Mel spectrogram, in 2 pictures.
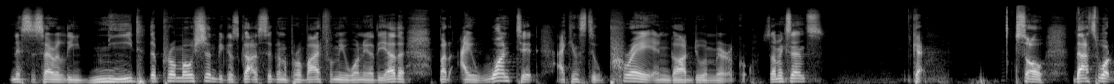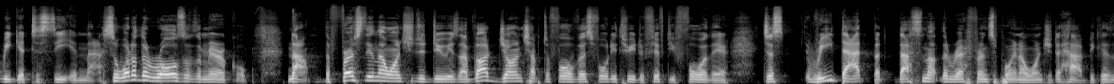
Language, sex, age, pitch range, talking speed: English, male, 30-49, 105-130 Hz, 240 wpm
